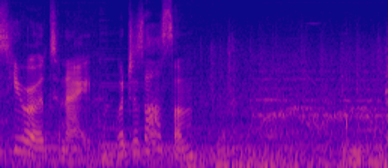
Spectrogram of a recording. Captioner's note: sirens sounding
